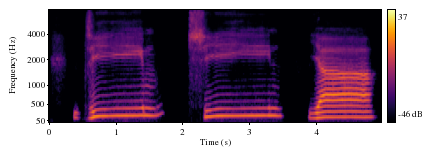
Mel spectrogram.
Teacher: 6 নম্বর মাখরাজ, জিভের মাঝখান, মাঝখান কোনটা আমি আশা করি আপনাদের বলে দিতে হবে না, আর দেখেও দিতে হবে না। জিভের মাঝখান আর তার বরাবর উপরের তালুর সঙ্গে লাগিয়ে একদম পুরো চেপে উচ্চারণ হবে।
